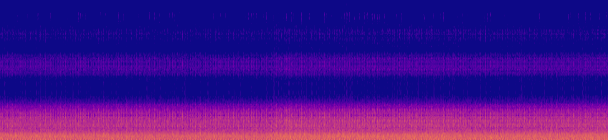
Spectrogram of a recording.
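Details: Twin run with one cylinder head removed, after a damage check following oil in that cylinder: lumpy chuffing about four beats a second with an open, puffing rhythm, running on one cylinder. No damage found.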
